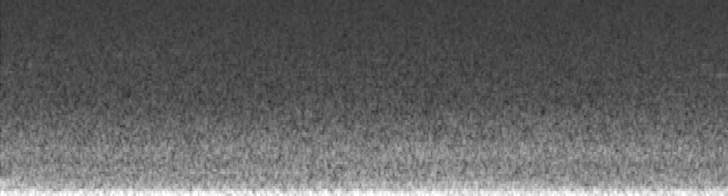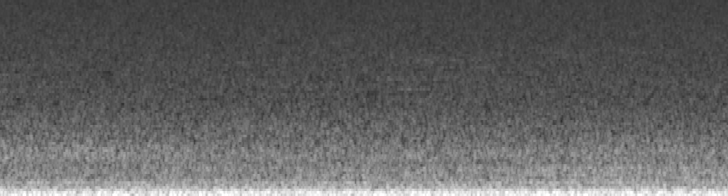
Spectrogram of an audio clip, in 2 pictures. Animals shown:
forest ambience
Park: Acadia National Park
